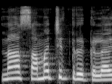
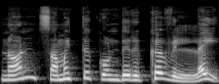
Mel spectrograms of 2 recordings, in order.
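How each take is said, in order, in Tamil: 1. இது பேச்சு வழக்கு, சுருக்கமானது. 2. இது எழுத்து வழக்கு, முழுமையானது. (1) "இது நம்ம பேச்சு வழக்கில் பேசிட்டோம்" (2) "கரெக்டாக பேசணும் அப்படின்னா"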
